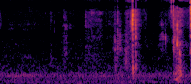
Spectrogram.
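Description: Faint rustling of paper as handmade journal pages are handled and folded, with one soft tap near the end.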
